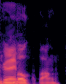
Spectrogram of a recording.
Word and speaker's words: mukbang: a mukbang Channel or I should actually pronounce it correctly mukbang but nobody says mukbang they all say Muk Peach smells kind of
